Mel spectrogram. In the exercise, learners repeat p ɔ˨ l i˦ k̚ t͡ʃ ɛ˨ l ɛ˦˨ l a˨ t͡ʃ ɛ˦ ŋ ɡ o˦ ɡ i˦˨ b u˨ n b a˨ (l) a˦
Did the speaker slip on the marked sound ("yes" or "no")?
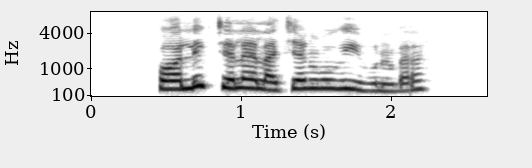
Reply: yes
